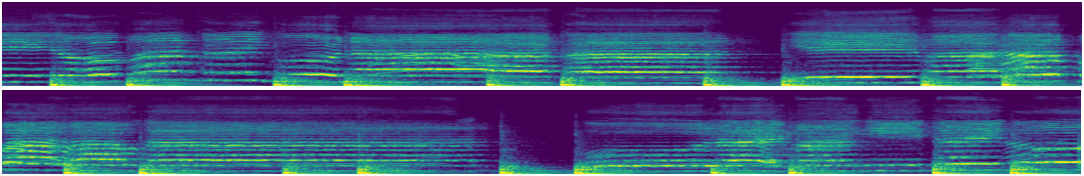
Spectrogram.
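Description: A group of voices singing a chant-like hymn in long phrases over a steady percussive beat, a little under two beats a second, with brief pauses between phrases.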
